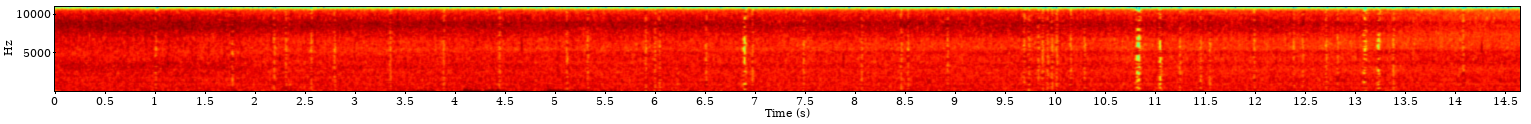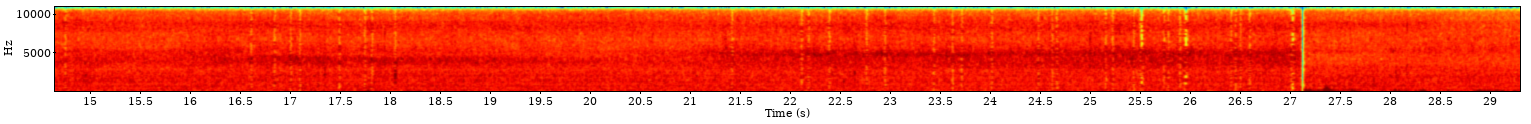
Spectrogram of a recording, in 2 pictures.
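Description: Heavy tropical-storm rain pouring steadily onto a flooded street and parked cars, a dense unbroken hiss. A few low thumps come near the end.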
